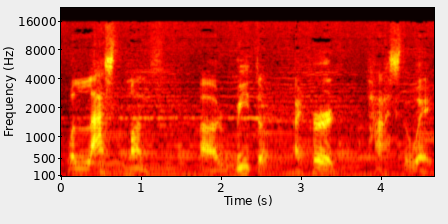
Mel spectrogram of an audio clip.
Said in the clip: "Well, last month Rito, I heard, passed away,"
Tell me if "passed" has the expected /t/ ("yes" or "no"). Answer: yes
